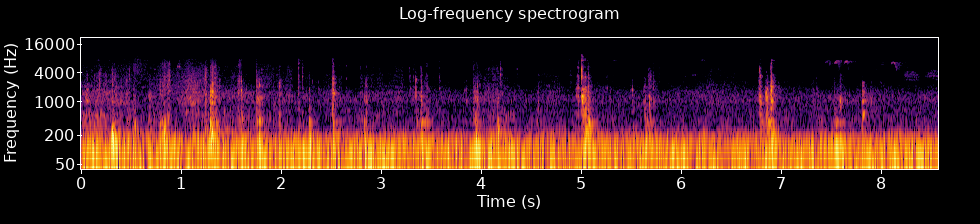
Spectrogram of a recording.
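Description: Scattered light knocks and clicks over a steady low rumble, with a faint high bird chirp near the end.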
